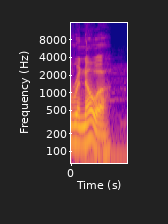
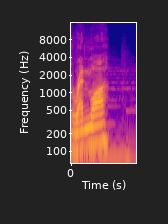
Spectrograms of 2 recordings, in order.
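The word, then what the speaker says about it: Rinoa: And I got a foil Renoa. Which, by the way, I've heard people pronounce her name as Renoir. Stop.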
